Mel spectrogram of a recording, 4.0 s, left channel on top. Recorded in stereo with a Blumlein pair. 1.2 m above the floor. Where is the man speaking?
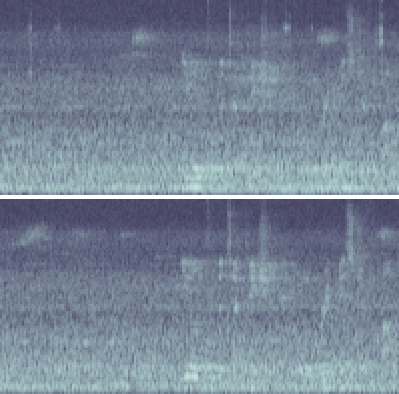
55° right, 3 m.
